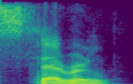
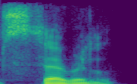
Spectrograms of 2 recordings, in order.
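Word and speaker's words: Syril: little different this is true oh and it's pronounced Cyril I noticed that his mom his mom kept calling him several several all right spell zero but yeah so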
